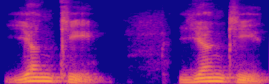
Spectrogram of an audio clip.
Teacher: Yankee, primeira sílaba também é mais forte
